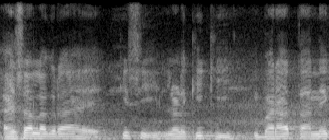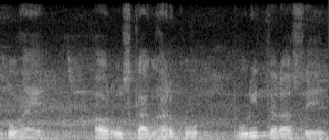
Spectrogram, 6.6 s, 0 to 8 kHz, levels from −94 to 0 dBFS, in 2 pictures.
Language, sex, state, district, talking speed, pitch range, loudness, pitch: Hindi, male, Gujarat, Gandhinagar, 175 wpm, 115-130 Hz, -17 LUFS, 120 Hz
